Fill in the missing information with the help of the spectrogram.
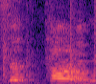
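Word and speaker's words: θ: 번데기 모양을 써주시고 요만큼의 이름을 우리가 뭐라 하면 세타라고 읽어요.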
